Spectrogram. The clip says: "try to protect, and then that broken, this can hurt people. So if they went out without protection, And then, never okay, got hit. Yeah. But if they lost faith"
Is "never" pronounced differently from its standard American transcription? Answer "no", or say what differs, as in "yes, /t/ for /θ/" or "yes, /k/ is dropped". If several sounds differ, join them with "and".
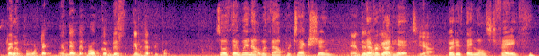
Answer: no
